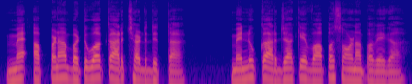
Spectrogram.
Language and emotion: Punjabi, sad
